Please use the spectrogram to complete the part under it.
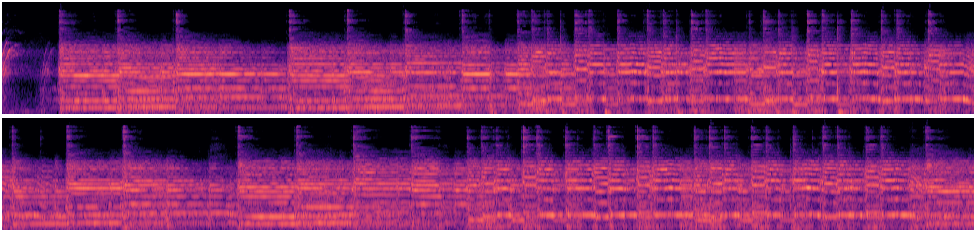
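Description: Electric guitar plays a flowing lead line through a processing effect, notes ringing and overlapping with a shimmering, sustained tone, loud and continuous without speech.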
